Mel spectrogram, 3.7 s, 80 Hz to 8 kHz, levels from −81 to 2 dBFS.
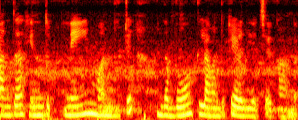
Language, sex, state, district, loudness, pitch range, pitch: Tamil, female, Tamil Nadu, Kanyakumari, -14 LUFS, 200-220 Hz, 210 Hz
